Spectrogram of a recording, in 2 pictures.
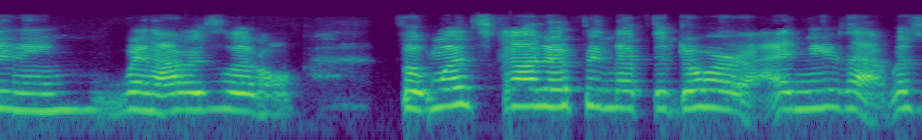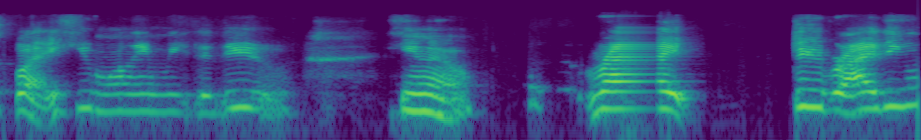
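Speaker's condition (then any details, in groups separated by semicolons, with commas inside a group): Cerebral palsy; physical disability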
